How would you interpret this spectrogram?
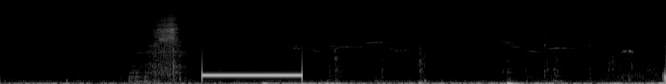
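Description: A single steady electronic telephone tone sounds for about a second while a radio station, Radio Monobloc, dials to call a guest. The tone is loud and constant in pitch and follows a brief hiss. Faint background clicks and chirps continue around it, with no talking.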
